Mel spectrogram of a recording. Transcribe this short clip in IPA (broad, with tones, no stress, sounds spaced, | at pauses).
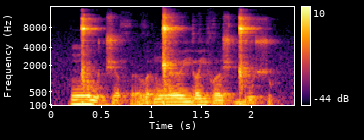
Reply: ŋ͡ǁ u˦˨ t͡ʃ ə̰˦ θ ə̰˨ ð ə̰˦ ŋ͡ǁ øː˦ j ə˦ j v əː˨ ʃ ɡ͡ǁ u˦ ʃ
